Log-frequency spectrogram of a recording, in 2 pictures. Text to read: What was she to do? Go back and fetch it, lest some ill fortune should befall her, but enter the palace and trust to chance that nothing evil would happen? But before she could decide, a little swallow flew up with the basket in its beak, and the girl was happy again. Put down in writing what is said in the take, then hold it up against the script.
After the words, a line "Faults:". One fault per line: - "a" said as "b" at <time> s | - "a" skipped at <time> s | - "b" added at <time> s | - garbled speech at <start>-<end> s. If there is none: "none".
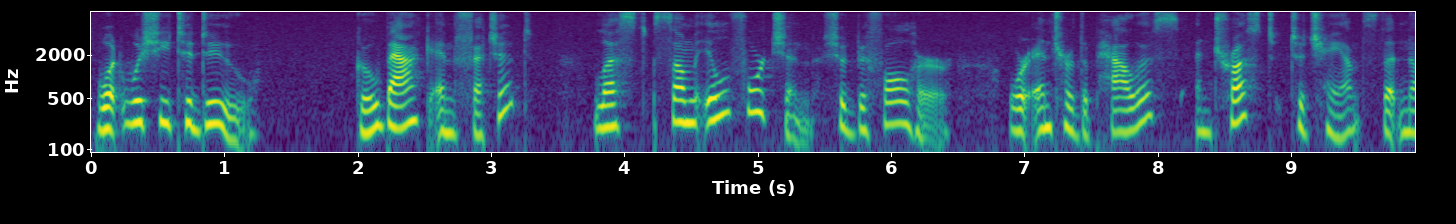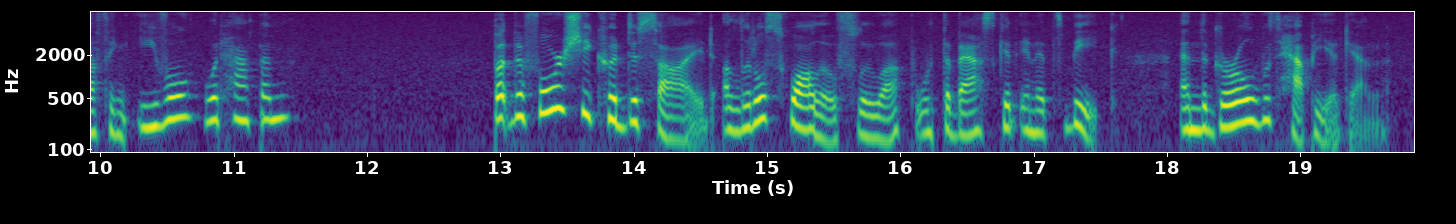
What was she to do? Go back and fetch it, lest some ill fortune should befall her, or enter the palace and trust to chance that nothing evil would happen? But before she could decide, a little swallow flew up with the basket in its beak, and the girl was happy again.
Faults:
- "but" said as "or" at 6.9 s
